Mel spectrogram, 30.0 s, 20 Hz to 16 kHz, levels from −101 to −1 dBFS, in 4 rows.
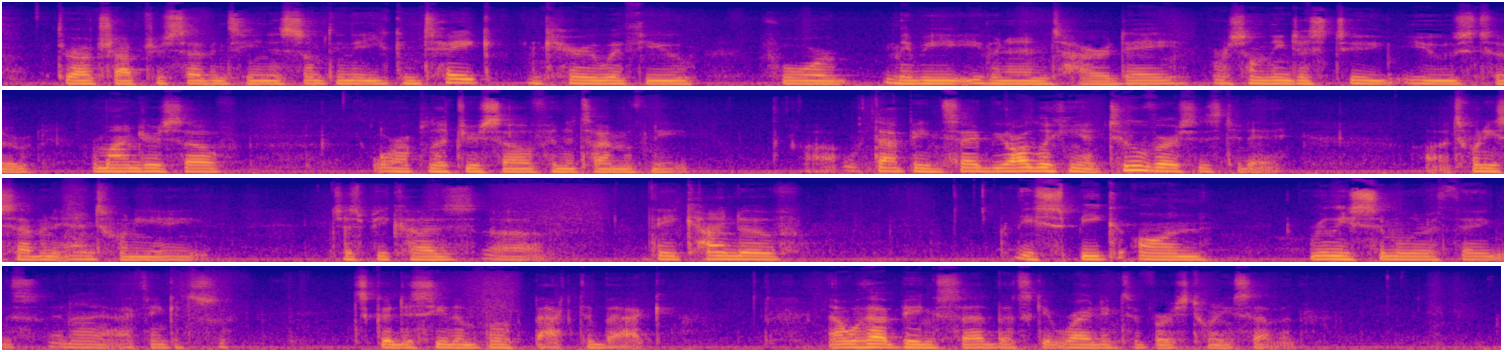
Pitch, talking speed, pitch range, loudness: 135 Hz, 175 wpm, 130-145 Hz, -27 LUFS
